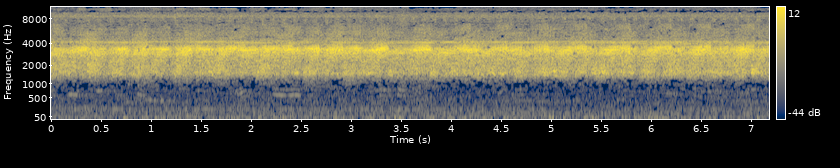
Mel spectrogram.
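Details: Frogs croaking together at night in a village, loud enough to hurt the ears: an unbroken, buzzing mass of fast, overlapping pulsed calls that holds at the same intensity from start to finish.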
